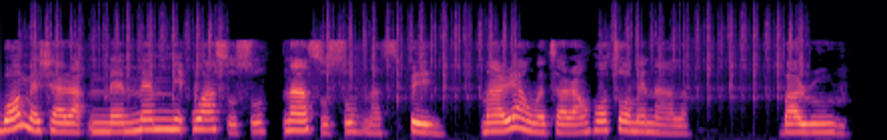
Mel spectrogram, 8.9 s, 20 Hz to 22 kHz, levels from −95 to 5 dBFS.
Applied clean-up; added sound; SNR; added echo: none; Rattle; 20 dB; none.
